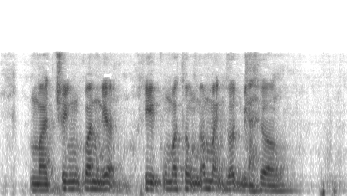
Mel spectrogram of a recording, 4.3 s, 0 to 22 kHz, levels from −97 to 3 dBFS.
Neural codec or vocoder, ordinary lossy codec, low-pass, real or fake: codec, 16 kHz, 4.8 kbps, FACodec; MP3, 64 kbps; 7.2 kHz; fake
